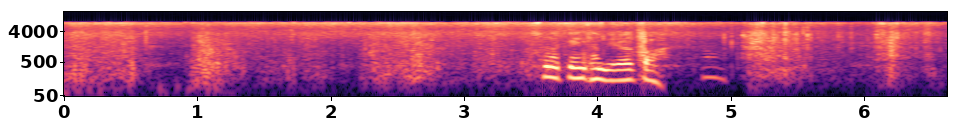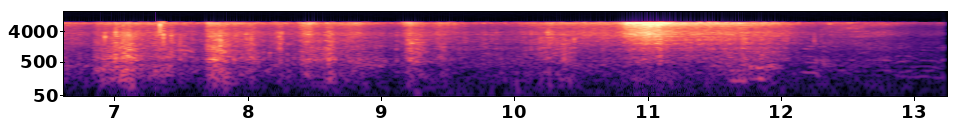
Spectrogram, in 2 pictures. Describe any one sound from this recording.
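Dry straw rustles and crackles as a bundle is carried.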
